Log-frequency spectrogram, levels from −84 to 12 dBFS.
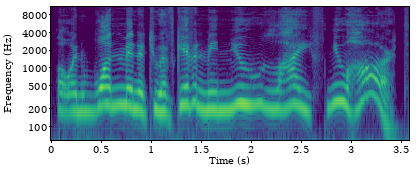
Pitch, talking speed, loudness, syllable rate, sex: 210 Hz, 200 wpm, -18 LUFS, 4.8 syllables/s, male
